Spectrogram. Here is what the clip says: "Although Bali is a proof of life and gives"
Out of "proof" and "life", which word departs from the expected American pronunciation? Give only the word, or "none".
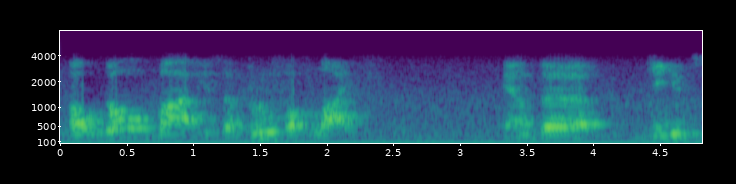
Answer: none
